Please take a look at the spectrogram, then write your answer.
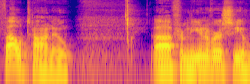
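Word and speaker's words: Fautanu: F falanu I found out his name is pronounced falanu uh from the University of Washington and I'm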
